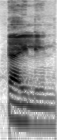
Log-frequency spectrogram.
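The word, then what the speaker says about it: ptyalin: है वो होता है टाइलिन इसम पी साइलेंट होता है टाई टाइलन इसका जो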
